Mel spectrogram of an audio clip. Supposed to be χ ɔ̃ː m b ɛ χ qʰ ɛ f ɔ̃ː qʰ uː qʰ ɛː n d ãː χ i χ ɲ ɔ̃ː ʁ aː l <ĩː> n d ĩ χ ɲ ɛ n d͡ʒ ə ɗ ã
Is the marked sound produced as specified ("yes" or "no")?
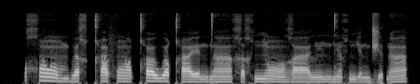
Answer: no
